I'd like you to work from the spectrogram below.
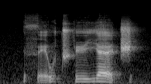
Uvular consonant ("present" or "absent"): absent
